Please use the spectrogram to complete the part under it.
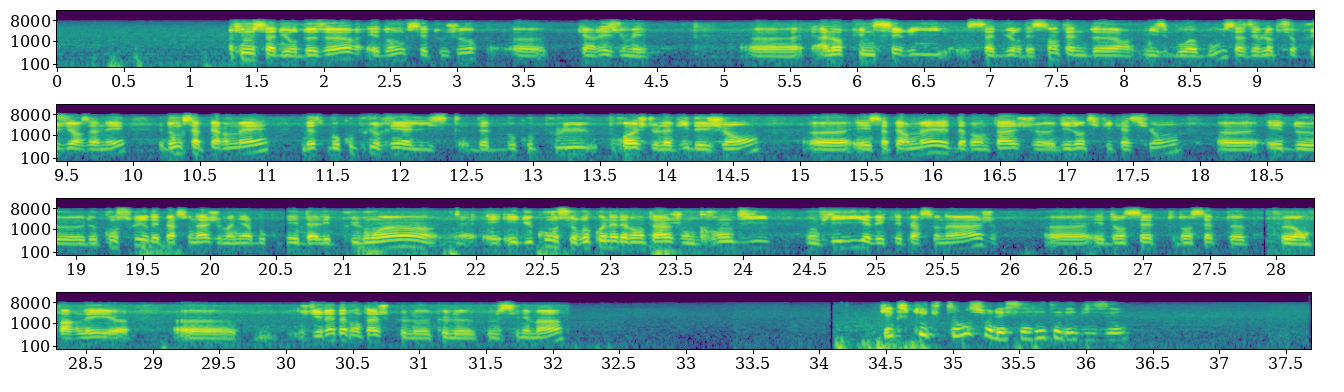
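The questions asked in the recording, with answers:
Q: Qu'explique-t-on sur les séries télévisées?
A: Elles durent des centaines d'heures sur plusieurs années, donc elles sont plus réalistes et proches de la vie des gens et permettent davantage d'identification aux personnages que le cinéma.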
